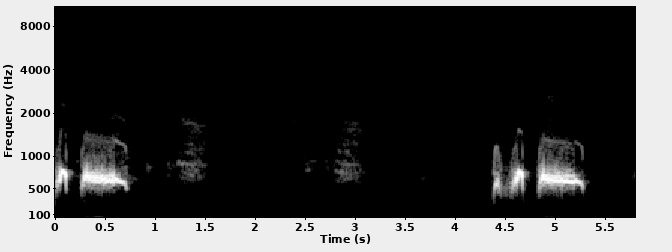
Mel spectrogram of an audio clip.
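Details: Thúc gù coo of a spotted dove, used for training newly caught doves: a long rolling note opens the clip, followed by a quiet pause with faint soft notes, then a quick double note and another long, low, purring coo.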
